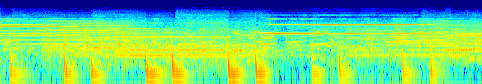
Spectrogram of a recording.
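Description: Live band playing: a melodica blows sustained chords, then a long held note from about three and a half seconds in, over electric guitars and a steady bass drum beat.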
